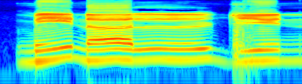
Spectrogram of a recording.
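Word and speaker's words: مِنَ الْجِنَّةِ: pada lafal Minal jinnah di sini ada alif lam tapi di sini Alif lamnya adalah alif lam qamariyah yaitu alif lam yang mana lamnya Masih terbaca maka Minal kita baca lamnya jangan jelas Minal tidak seperti allzi yang tadi di mana Tidak dibaca lamnya maka Minal pfal jinna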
